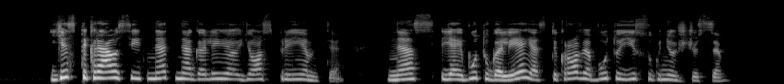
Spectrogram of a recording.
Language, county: Lithuanian, Kaunas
